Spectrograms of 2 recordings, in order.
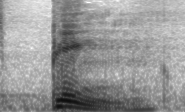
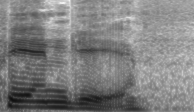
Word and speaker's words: PNG: Dieses PNG, wie spricht man das? Man spricht es Ping. Jeder sagt Ping und keiner sagt PNG.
